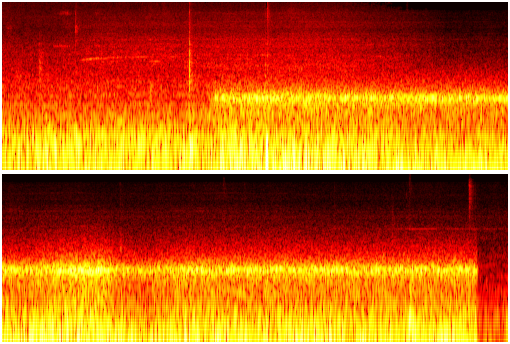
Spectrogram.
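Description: Steady white noise from a Massive synth noise oscillator, heard alone with no talk; after a few seconds it is filtered into a narrower, brighter hiss with a whistling band, and it holds evenly until it cuts off abruptly at the end.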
